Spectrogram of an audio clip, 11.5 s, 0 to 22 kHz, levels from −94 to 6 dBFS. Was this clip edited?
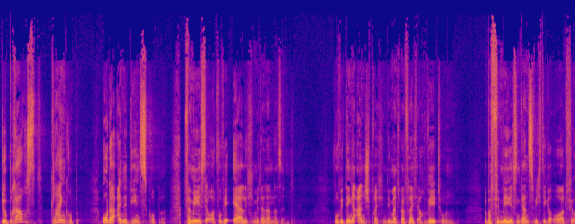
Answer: yes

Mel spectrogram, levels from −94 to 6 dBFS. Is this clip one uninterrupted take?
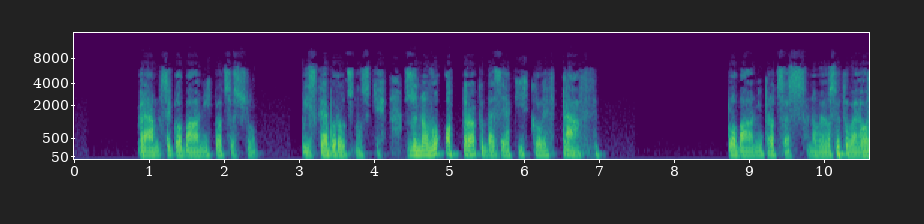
yes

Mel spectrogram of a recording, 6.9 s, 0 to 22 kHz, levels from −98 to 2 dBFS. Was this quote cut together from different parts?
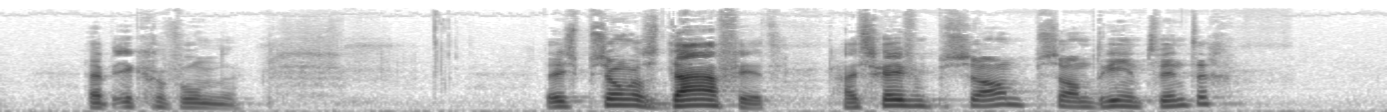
no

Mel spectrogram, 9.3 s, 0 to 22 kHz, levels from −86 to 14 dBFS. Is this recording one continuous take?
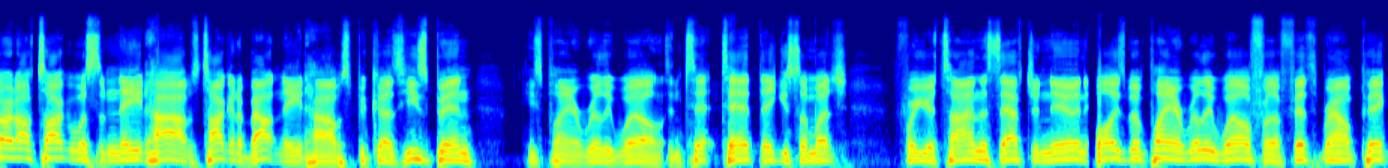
no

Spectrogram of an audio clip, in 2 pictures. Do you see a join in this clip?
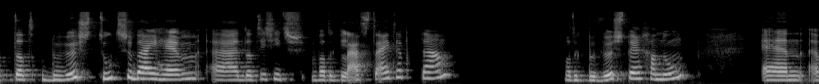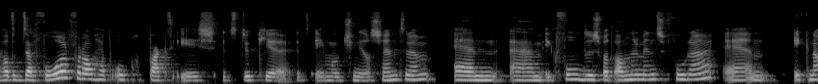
yes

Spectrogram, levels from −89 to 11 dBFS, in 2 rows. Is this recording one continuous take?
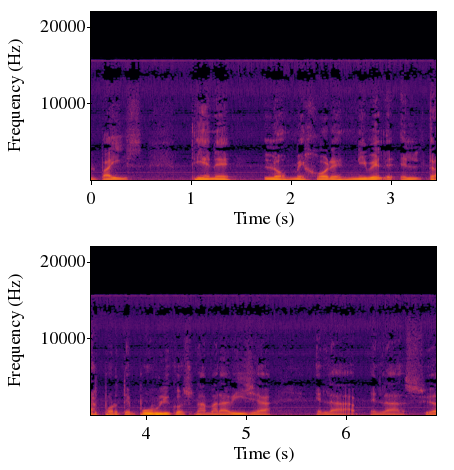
yes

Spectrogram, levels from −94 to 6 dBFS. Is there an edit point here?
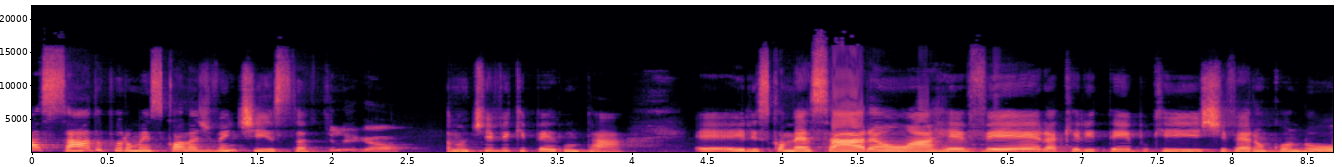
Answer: yes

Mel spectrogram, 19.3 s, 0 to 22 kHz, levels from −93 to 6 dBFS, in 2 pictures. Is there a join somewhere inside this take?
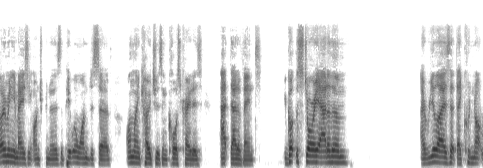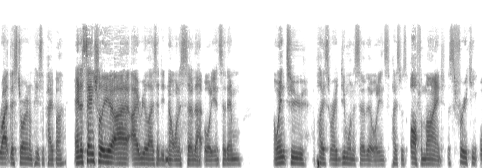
yes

